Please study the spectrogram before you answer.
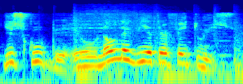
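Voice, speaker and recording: A woman voicing a gentle, caring man who speaks in a soothing, concerned way. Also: fairly low pitch, very animated, moderate pace, gravelly, slightly rough, faint music behind, heavily acted.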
